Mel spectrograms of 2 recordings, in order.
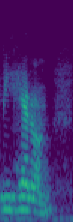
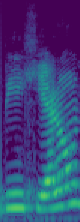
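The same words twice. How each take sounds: First: No 'ee' sound follows the j. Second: An extra 'ee' sound follows the j. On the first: The speaker calls it right. "you just say dijeron. So the I gets dropped" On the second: The speaker calls it wrong. "you don't say dijeron"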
